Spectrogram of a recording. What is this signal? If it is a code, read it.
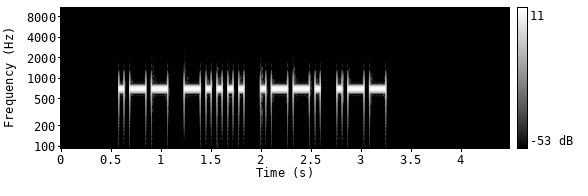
Morse code, heard as a keyed tone, about 21 wpm, 700 Hz. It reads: W6PW
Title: USA Call Signs - 4 Characters - Repeated 2x - 22wpm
